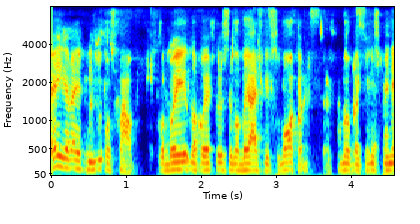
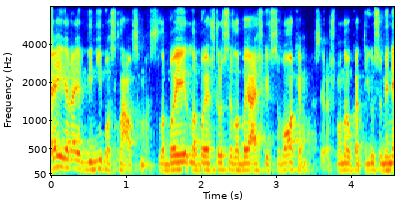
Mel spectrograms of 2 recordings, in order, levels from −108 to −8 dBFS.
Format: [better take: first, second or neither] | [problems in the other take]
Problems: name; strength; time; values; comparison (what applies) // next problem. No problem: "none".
second | noise reduction (neural mask model Resemble Enhance denoiser)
